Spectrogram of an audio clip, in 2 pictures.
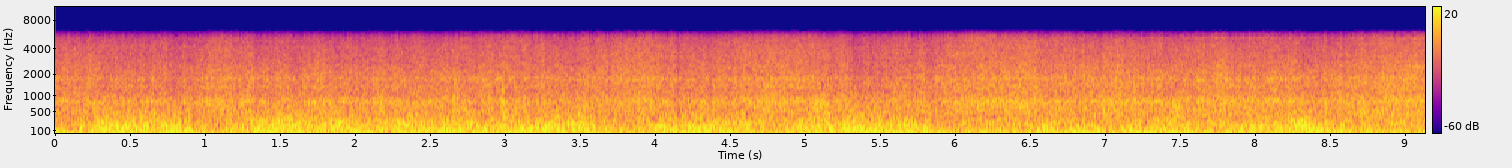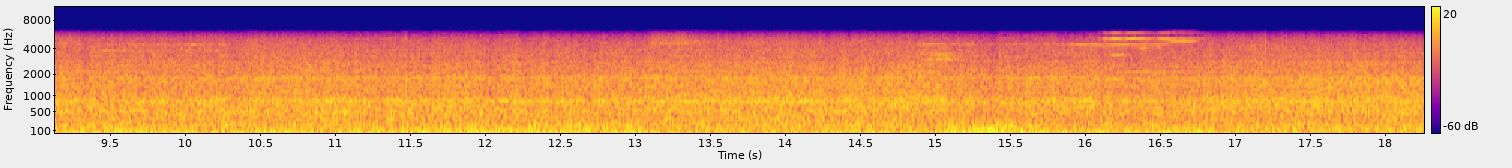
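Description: Steady running noise inside a Kashii Line diesel railcar under way: engine and wheels on the rails. A brief high squeal comes near the end.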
